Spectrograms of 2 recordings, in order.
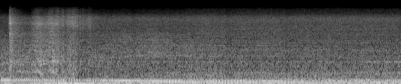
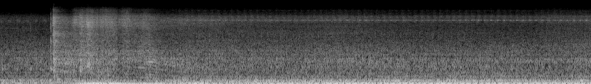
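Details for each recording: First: Daihatsu Xenia/Toyota Avanza old 1000 cc, warmed up, AC off: after a blip the engine hangs high and drops very slowly, stopping at 1200 rpm instead of 900–1000 and rising further with AC on; high idle from a dirty idle speed control (ISC) valve. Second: Daihatsu Xenia/Toyota Avanza old 1000 cc, warm, after cleaning the ISC valve and pulling the EFI fuse to let it relearn, restarted: it catches within a second and settles into a steady, even idle with no hunting; rpm back to normal.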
